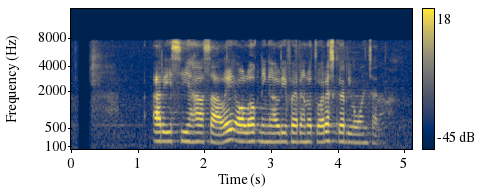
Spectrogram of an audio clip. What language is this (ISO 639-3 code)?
sun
